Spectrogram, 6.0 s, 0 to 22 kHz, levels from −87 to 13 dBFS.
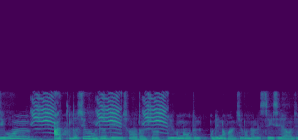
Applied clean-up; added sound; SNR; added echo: none; Cat; 2 dB; reverberation time 1.4 s.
